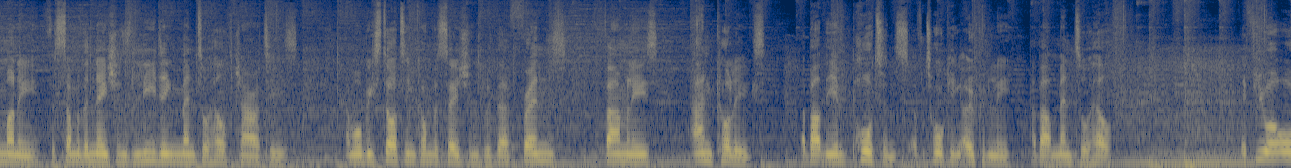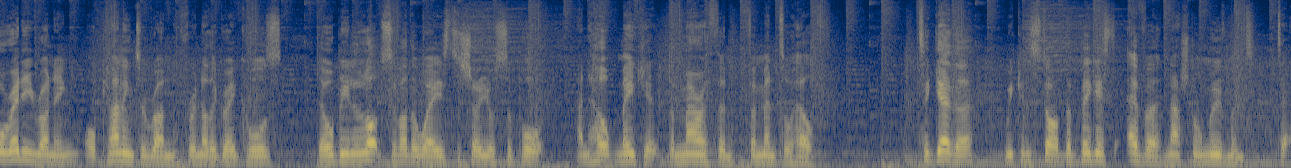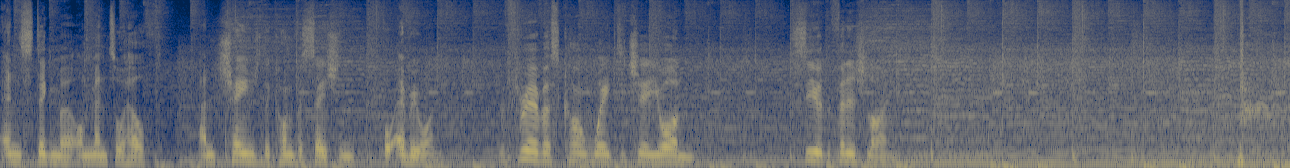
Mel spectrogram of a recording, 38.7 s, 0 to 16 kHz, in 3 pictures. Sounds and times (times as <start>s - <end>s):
Speech: 0.0s - 11.2s, 12.4s - 21.1s, 22.1s - 30.2s, 30.8s - 32.8s, 33.8s - 34.8s
Music: 0.0s - 38.7s.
